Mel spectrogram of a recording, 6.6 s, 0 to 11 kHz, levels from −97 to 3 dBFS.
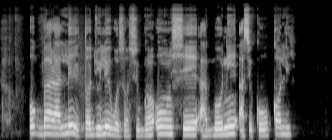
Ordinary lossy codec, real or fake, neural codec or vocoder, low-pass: none; real; none; 9.9 kHz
